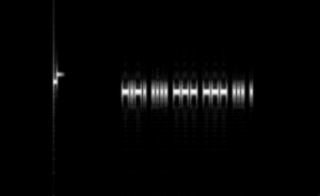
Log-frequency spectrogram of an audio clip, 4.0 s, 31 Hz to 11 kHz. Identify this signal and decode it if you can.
Morse code, heard as a keyed tone, about 47 wpm, 700 Hz. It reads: CHOOSE
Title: Sentences from Top 700 Words - New Word Drill - 45wpm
